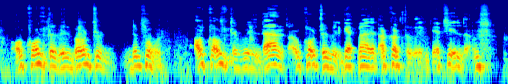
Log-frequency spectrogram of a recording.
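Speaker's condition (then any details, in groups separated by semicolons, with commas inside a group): Muscular Parkinson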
